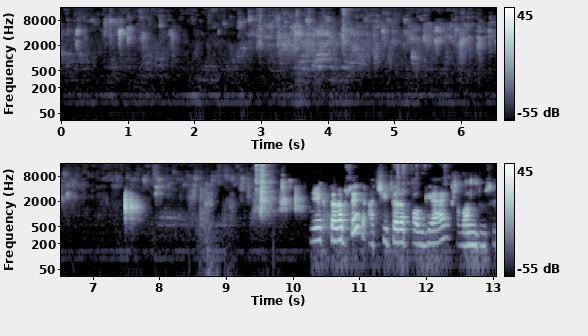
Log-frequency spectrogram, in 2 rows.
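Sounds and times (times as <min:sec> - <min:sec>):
kebabs sizzling in oil: 0:00.0 - 0:13.0.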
